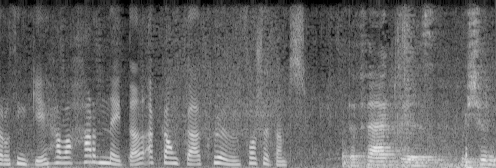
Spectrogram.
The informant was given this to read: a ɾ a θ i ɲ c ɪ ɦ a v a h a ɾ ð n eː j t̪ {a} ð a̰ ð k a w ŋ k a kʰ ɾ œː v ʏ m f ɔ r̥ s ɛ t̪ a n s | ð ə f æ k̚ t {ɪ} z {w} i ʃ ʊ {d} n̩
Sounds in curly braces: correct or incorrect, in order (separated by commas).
correct, correct, correct, correct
